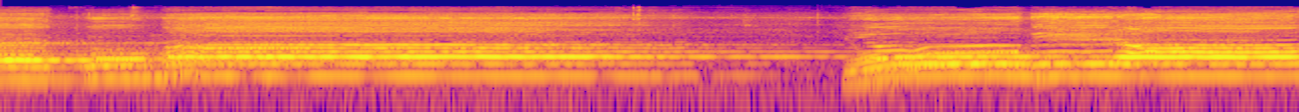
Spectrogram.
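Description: A voice chanting a devotional mantra in long held notes, breaking off shortly before four seconds in and coming back with a new phrase that slides up in pitch.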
